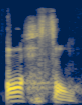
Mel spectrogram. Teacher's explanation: reparem que a sílaba tônica está na penúltima sílaba. Por isso é uma paroxítona. E uma paroxítona terminada em ditongo.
